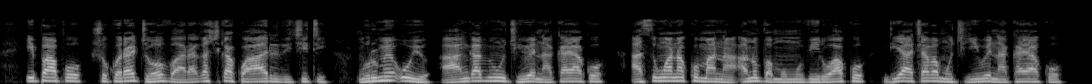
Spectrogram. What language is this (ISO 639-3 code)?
sna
